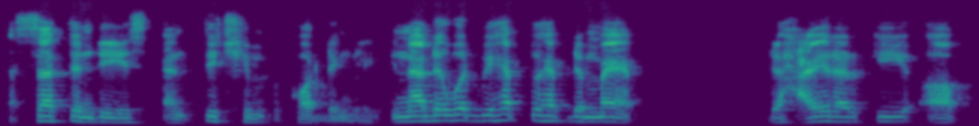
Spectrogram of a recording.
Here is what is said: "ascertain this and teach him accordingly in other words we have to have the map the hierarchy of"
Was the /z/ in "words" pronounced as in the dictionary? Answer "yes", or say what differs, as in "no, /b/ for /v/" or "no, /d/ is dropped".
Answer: no, /z/ is dropped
